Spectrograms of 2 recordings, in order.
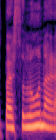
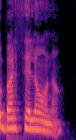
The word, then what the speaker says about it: Barcelona: أول شيء, did I pronounce Barcelona right? – Yes, you did. هلا, Spanish بيقولوا Barcelona. – Yeah. – But you can say Barcelona.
